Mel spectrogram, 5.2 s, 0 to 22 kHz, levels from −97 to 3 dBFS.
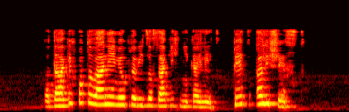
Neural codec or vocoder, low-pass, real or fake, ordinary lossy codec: codec, 16 kHz, 16 kbps, FreqCodec, larger model; 7.2 kHz; fake; none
